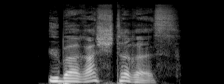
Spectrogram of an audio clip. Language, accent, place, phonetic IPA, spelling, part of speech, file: German, Germany, Berlin, [yːbɐˈʁaʃtəʁəs], überraschteres, adjective, De-überraschteres.ogg
- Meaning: strong/mixed nominative/accusative neuter singular comparative degree of überrascht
